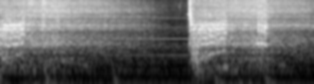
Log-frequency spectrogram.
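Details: Newly bought RV, likely with leftover starting fluid in it: the starter churns, the engine briefly catches with a surge, then sags and fades; it cranks but won't keep running, cause unclear.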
